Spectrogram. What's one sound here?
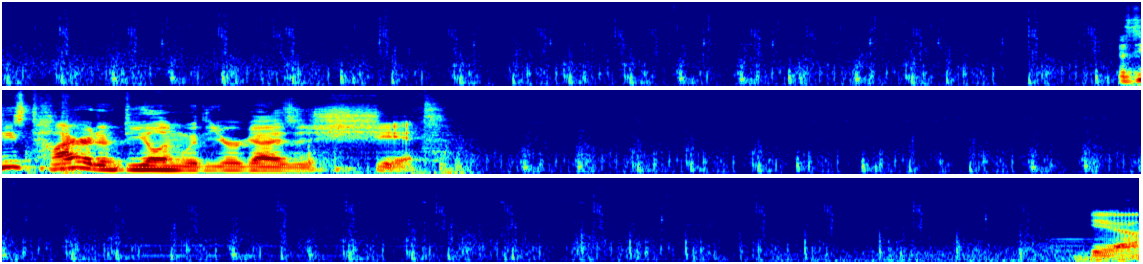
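Footsteps thud quickly on soft ground.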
